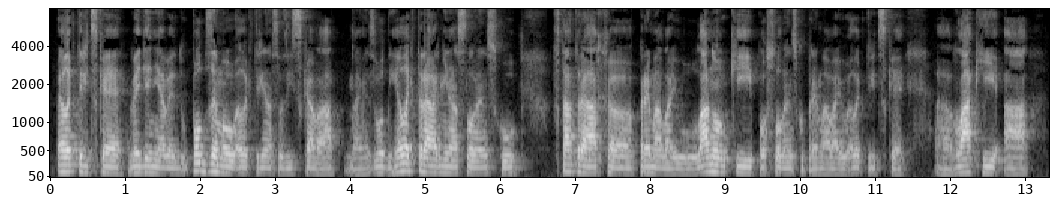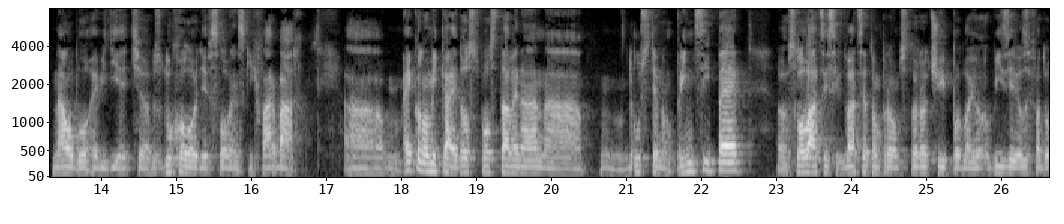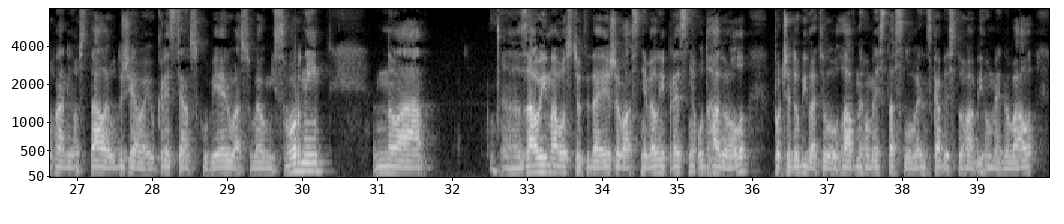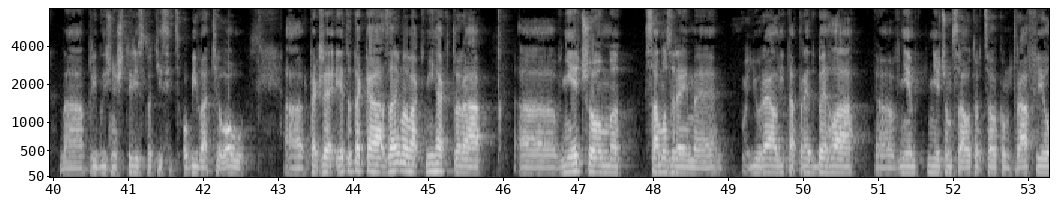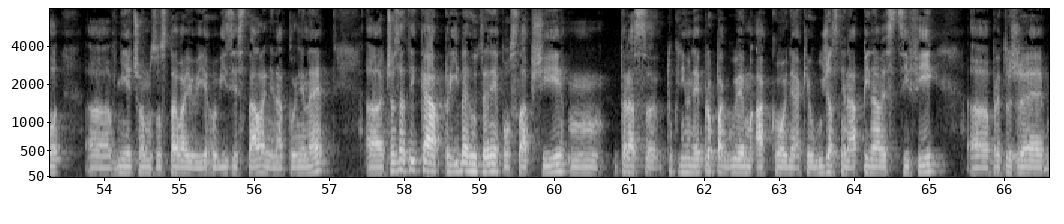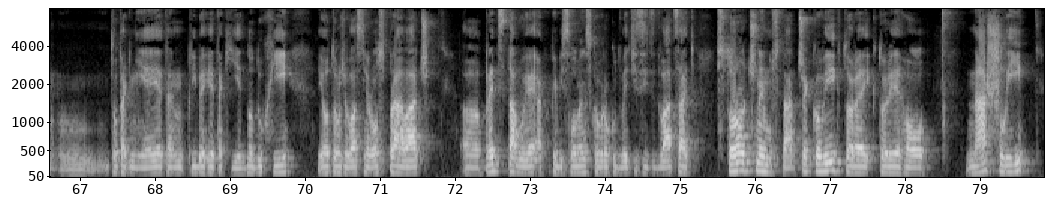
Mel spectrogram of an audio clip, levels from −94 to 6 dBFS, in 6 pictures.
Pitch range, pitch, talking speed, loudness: 105-120 Hz, 110 Hz, 115 wpm, -18 LUFS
